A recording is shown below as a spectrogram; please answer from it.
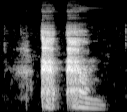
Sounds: Throat clearing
